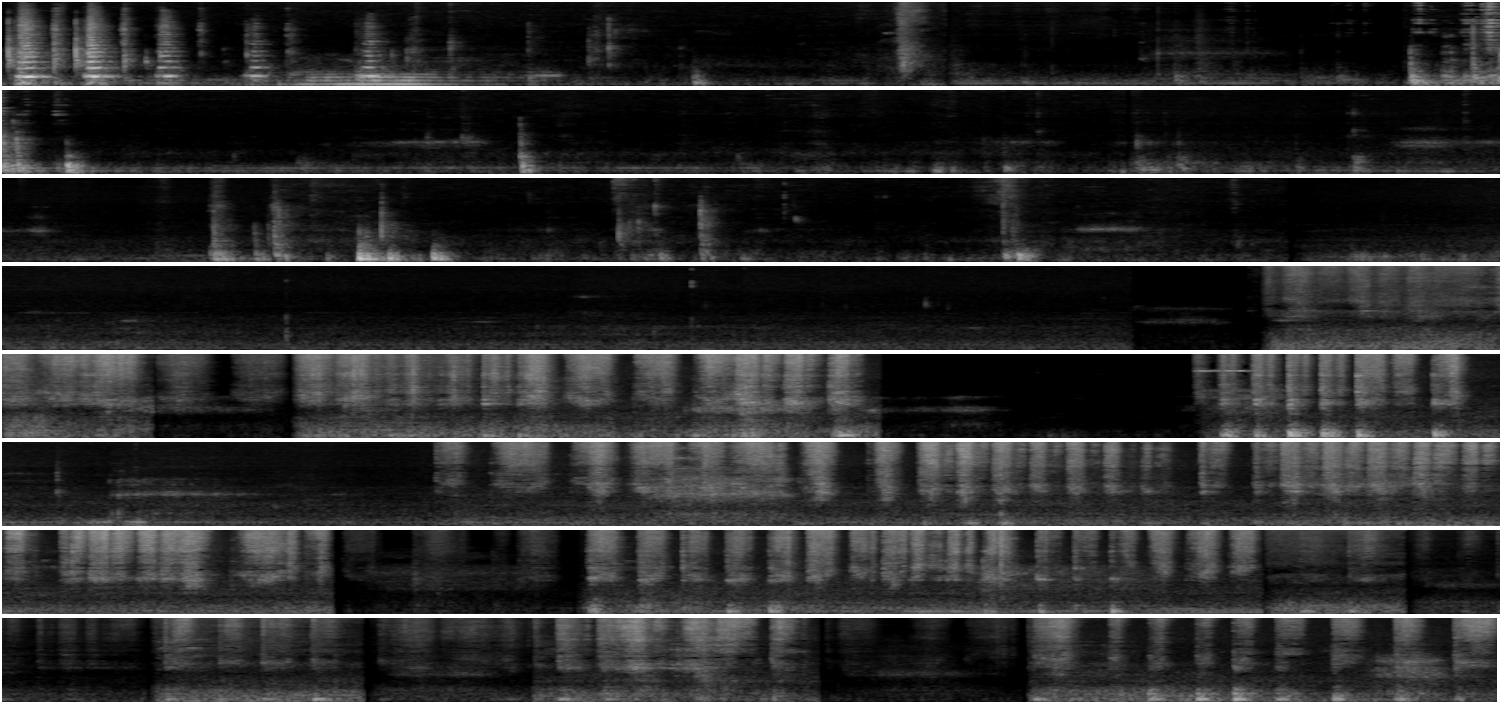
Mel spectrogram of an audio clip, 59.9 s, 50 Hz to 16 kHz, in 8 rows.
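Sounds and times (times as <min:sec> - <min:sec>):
paintbrush scrubbing wood: 0:39.6 - 0:59.9.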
